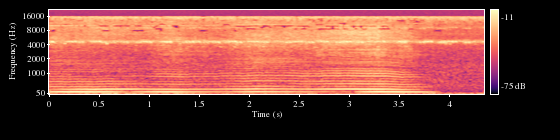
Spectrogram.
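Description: Two-coloured mason bee (Osmia bicolor) working at a snail shell nest, a close, steady buzzing hum that wavers slightly in pitch and cuts off near the end.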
